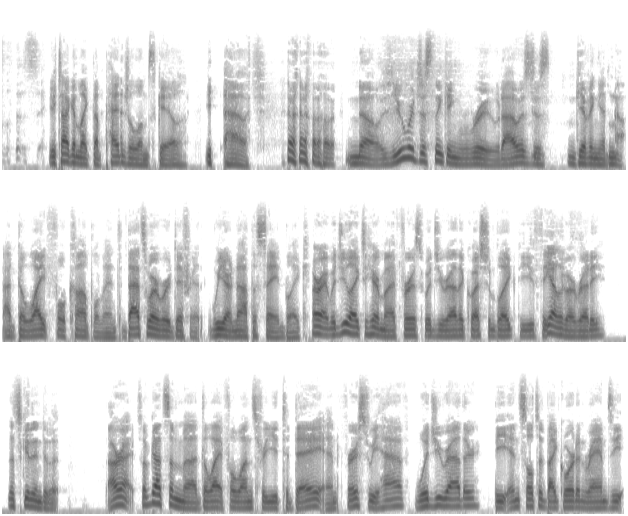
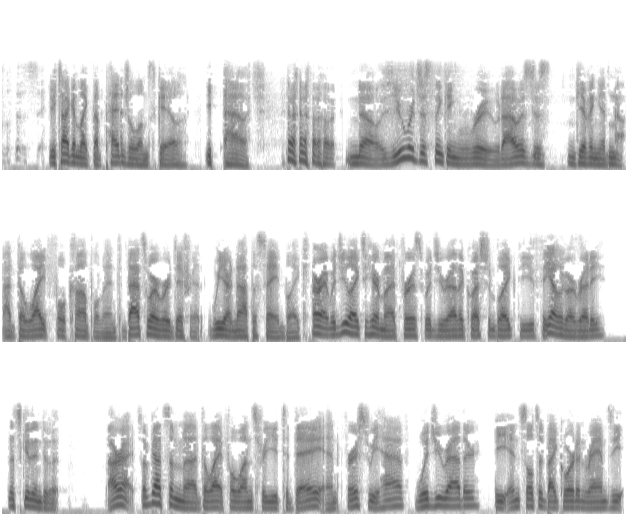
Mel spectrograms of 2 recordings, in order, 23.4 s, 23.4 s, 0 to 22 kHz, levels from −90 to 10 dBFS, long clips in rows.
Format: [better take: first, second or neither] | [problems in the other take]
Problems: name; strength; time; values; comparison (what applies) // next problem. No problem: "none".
first | garbled, watery; badly; nothing above 5.5 kHz; slightly in the first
